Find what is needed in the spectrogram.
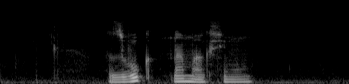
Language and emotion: Russian, neutral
